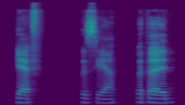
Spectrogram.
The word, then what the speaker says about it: GIF: It's obviously pronounced with a soft G as in giraffe. Geez, don't tell me you're one of those weirdos saying it with a hard J, Erthar.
